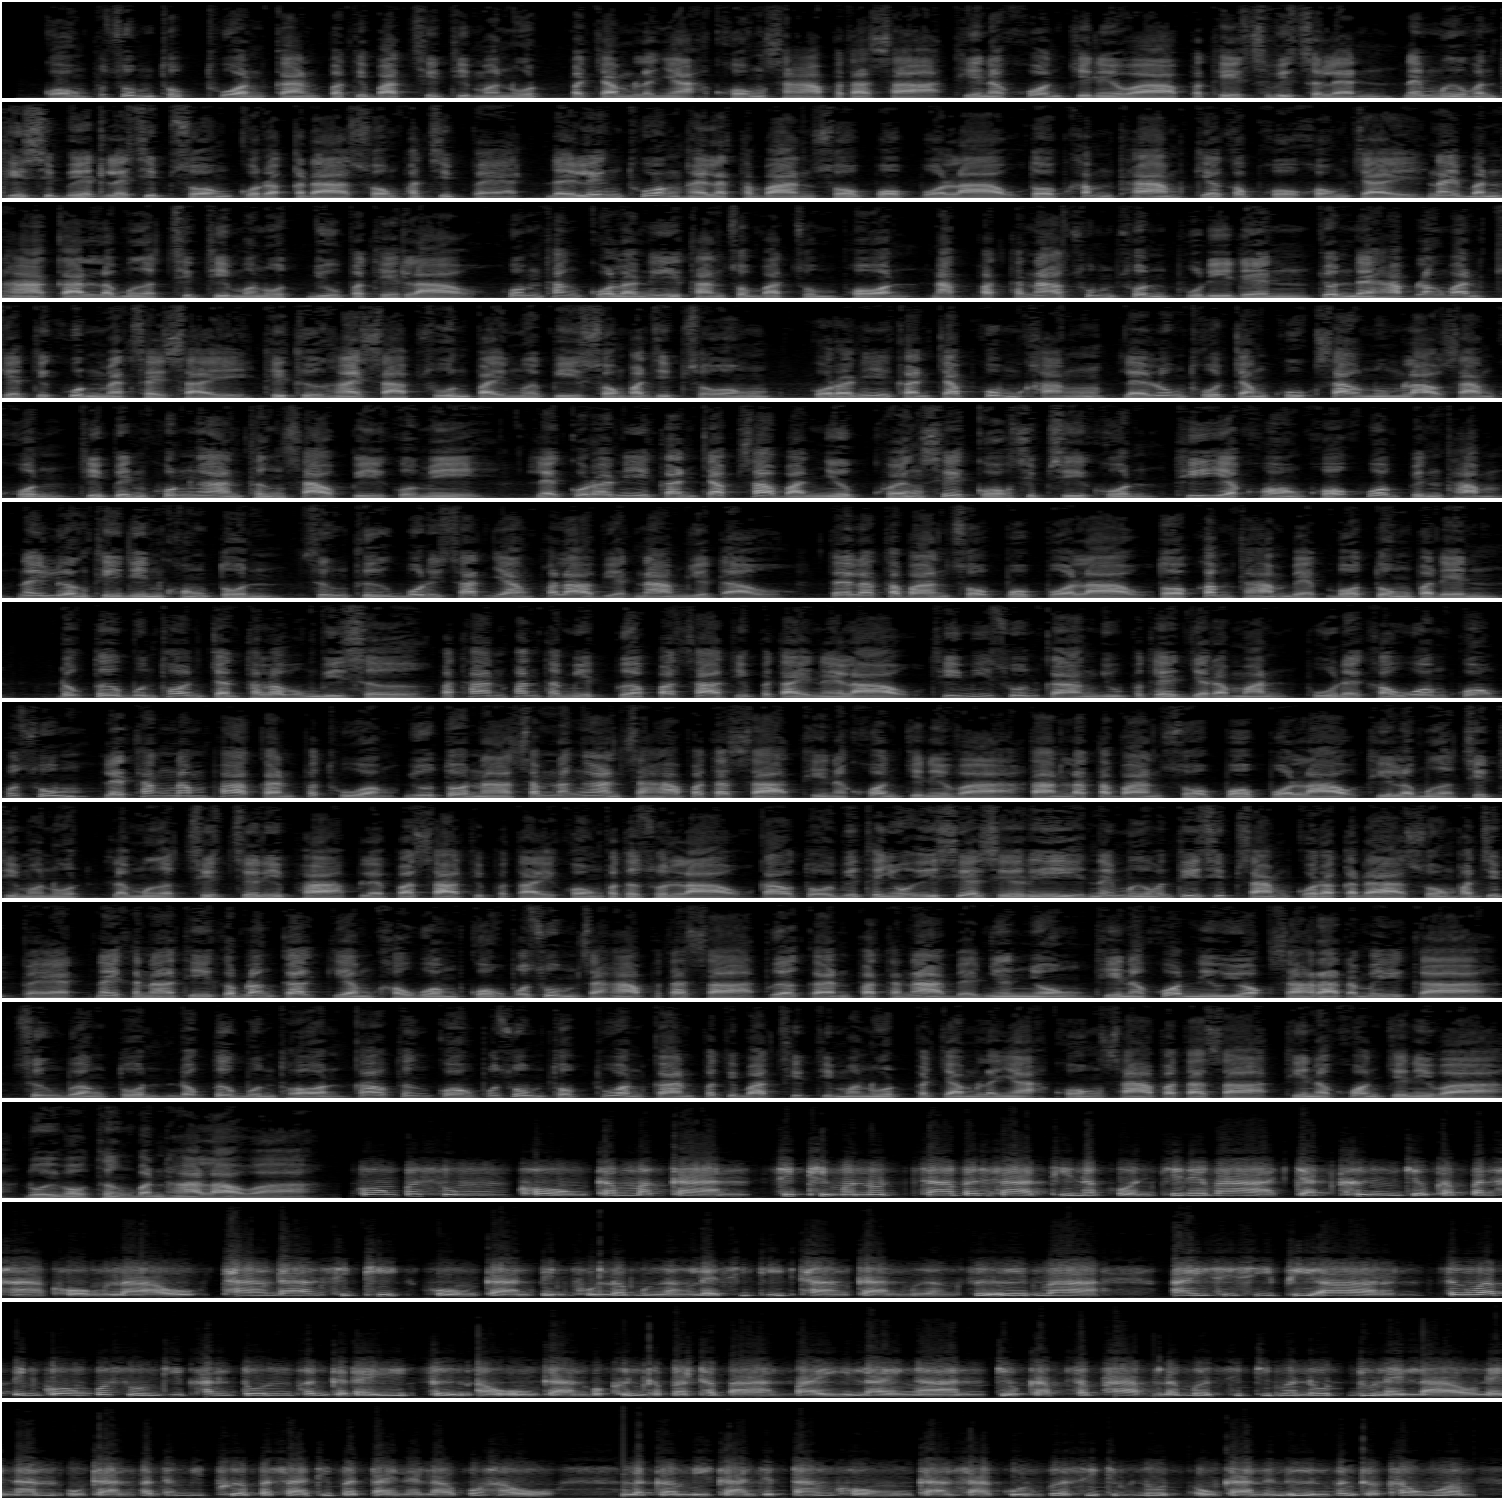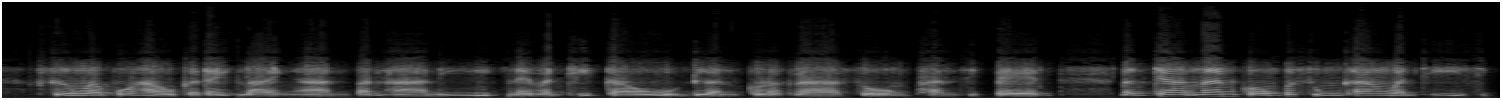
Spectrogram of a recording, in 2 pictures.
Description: ມີບົດສຳພາດ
